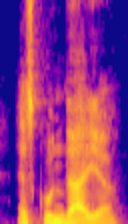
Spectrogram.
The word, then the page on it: escondalha: provençal; escoundaio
